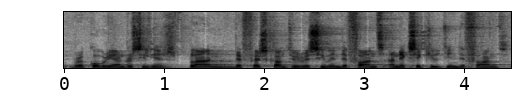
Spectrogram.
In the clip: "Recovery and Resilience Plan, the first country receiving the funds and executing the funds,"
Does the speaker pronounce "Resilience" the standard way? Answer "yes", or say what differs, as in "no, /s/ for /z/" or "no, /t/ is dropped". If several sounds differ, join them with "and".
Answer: no, /s/ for /z/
